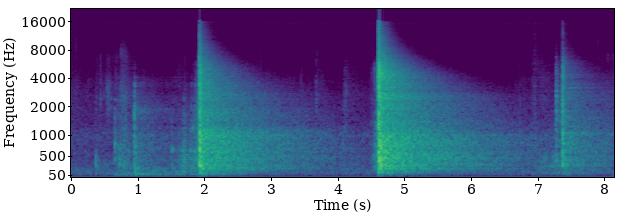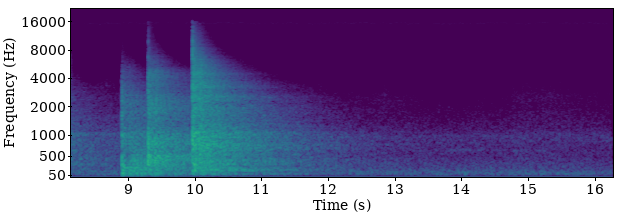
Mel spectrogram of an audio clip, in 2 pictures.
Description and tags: Cell Door
Sounds recorded from a prision.
slam, open, doors, lock, close, cell, metal, opening, prison, shut, door, closing, gate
